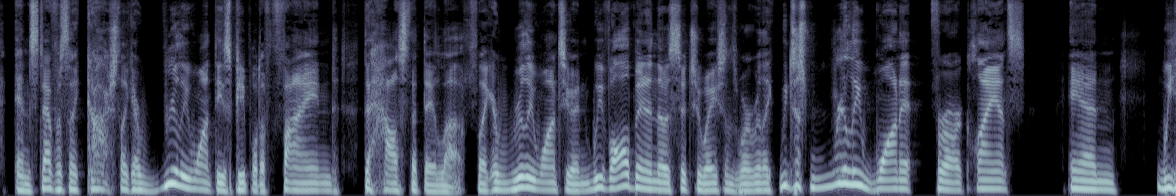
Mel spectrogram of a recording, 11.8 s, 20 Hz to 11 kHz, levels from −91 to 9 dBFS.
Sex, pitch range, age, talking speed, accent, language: male, 120-155 Hz, 30-49, 220 wpm, American, English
